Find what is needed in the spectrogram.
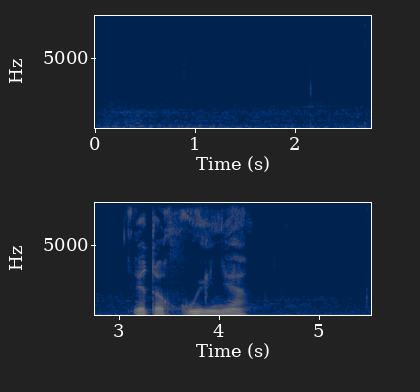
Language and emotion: Russian, neutral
